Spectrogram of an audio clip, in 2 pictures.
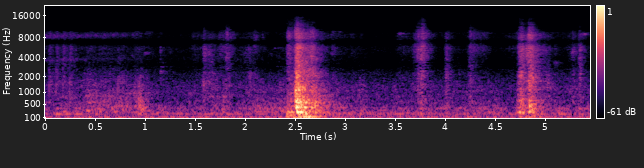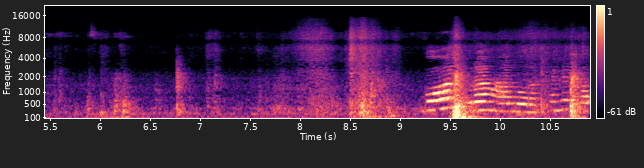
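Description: Scattered knocks, clacks and rustles of things being packed into an open steel trunk, the loudest knock about two and a half seconds in. A high-pitched voice is heard near the end.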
